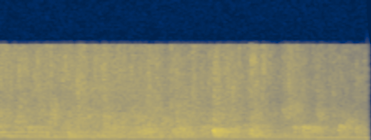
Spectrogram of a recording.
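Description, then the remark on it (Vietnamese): Steady audience applause fills the space, a dense wash of clapping hands at even loudness, with a constant electrical hum running beneath it throughout. “Nếu các bạn đồng ý với thái độ này thì cho một tràng pháo tay thật lớn.”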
